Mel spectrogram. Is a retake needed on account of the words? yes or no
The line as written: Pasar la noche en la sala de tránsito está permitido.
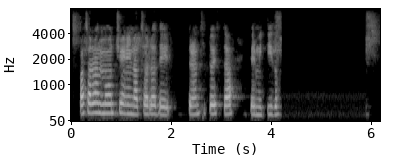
no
